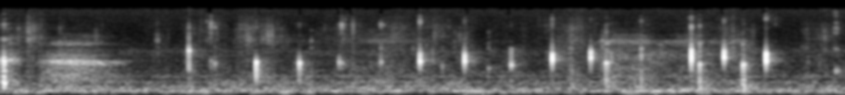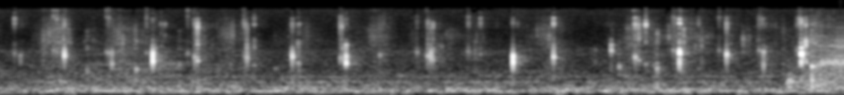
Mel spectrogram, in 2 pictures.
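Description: Close-miked ASMR trigger sounds: quiet, irregular small clicks and ticks, several a second, over a faint steady low hum.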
